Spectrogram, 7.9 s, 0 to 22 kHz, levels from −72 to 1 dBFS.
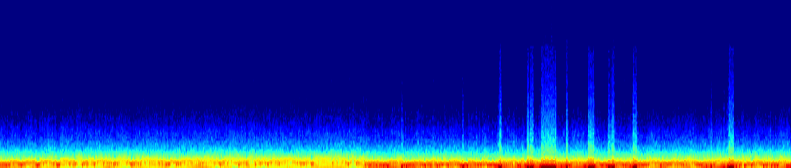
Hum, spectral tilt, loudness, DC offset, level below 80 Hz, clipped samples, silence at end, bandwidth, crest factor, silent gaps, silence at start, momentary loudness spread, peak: none; -8.5 dB/octave; -12 LUFS; under 0.1%; -38 dBFS; 0.6%; 0 s; 5.6 kHz; 10 dB; none; 0 s; 13 LU; 0 dBFS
